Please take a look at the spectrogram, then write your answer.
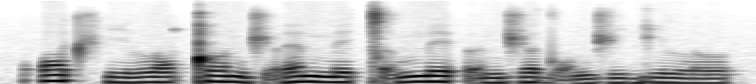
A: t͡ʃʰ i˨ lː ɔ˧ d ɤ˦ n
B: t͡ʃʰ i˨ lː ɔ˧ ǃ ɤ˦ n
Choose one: B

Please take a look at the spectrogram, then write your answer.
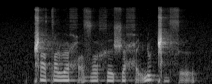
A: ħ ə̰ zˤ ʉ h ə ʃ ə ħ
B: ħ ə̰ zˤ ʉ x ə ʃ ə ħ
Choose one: B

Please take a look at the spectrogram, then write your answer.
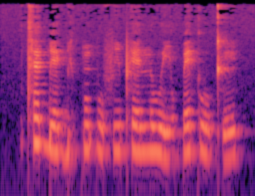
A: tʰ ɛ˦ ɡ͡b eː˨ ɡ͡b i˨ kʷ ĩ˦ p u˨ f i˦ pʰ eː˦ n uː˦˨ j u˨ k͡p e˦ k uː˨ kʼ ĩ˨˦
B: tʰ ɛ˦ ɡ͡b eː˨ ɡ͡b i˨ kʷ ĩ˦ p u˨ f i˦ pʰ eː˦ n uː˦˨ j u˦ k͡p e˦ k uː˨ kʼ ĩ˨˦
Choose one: A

